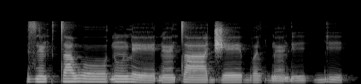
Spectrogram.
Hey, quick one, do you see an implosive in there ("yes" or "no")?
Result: yes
